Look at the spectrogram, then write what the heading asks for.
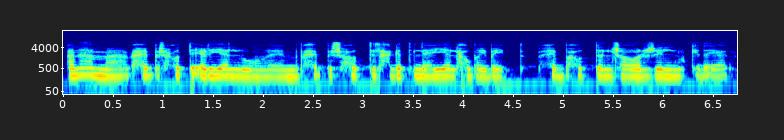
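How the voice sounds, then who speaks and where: A woman with an Egyptian Arabic accent and a cold, talking through a casual how-to tutorial in a soft, mostly whispered, chatty way. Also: a little high, flat delivery, fast, slightly rough, muffled recording. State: has a cold, voice changed. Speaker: crochet maker demonstrating cleaning.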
